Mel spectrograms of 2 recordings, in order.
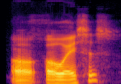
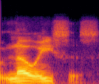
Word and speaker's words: Noesis: Oasis? No, Noesis.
